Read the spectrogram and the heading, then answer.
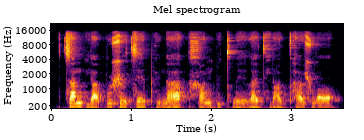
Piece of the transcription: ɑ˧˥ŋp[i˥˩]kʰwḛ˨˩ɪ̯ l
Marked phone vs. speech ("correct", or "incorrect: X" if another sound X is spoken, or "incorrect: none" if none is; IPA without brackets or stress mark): correct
